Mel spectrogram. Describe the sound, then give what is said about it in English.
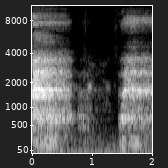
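Breathing straight into a microphone from a face resting on it produces two loud, hissing gusts of breath with a quieter stretch between them. “And then I breathe into it.”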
